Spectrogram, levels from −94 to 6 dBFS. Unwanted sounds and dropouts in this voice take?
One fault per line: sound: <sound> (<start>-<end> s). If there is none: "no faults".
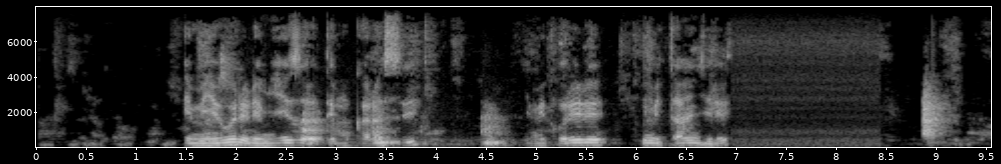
no faults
